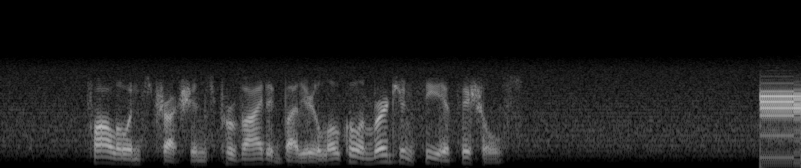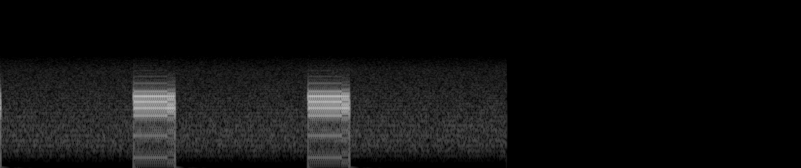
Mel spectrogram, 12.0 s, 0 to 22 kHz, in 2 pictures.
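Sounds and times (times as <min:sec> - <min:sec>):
digital data tone bursts: 0:05.7 - 0:06.0, 0:07.0 - 0:07.4, 0:08.3 - 0:08.7.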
